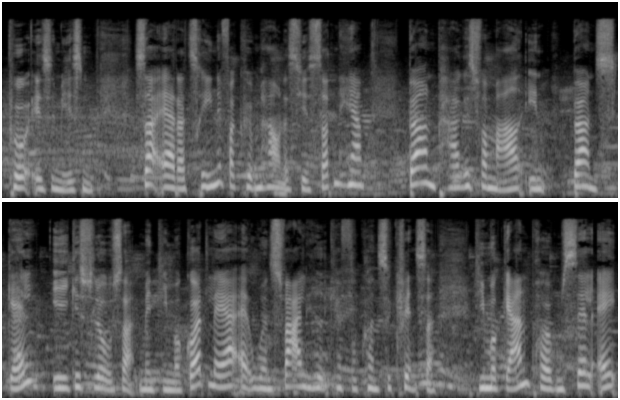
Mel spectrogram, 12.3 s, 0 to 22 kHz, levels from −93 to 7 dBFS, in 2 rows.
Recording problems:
chatter from many people; noticeable; throughout; 15 dB below the speech

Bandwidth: 15 kHz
